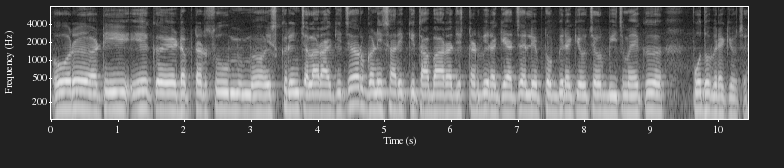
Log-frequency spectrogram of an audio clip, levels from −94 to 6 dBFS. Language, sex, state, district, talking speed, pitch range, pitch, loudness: Rajasthani, male, Rajasthan, Nagaur, 160 wpm, 135-145 Hz, 140 Hz, -13 LUFS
